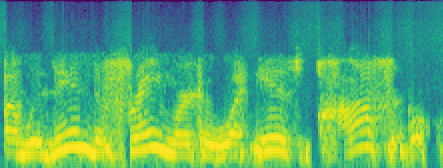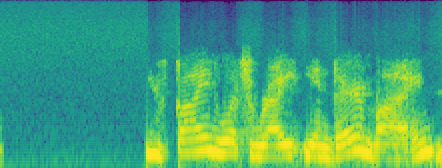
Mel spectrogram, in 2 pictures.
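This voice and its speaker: A man's voice with noticeable background noise. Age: 60s. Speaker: education speaker and panelist. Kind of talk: podcast interview.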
